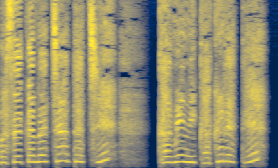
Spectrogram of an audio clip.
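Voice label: Voice variable chant, Japanese; pizzica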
